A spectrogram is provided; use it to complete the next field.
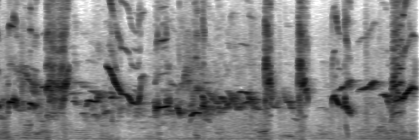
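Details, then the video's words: Fighting oriental magpie-robin with open tail, singing emotionally; loud, dense stream of high whistles, slurred squeaks and harsh chattering notes, broken by brief pauses and crisp clicking sounds. "Kacer gacor langsung tarung buka ekor bongkar emosi"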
